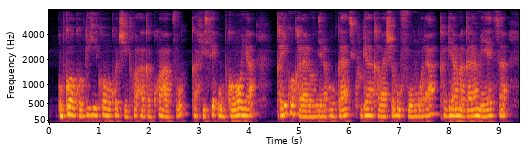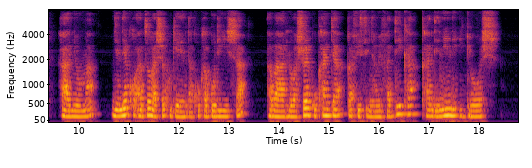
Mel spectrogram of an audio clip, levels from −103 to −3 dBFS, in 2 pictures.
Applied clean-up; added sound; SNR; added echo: none; none; none; reverberation time 0.3 s.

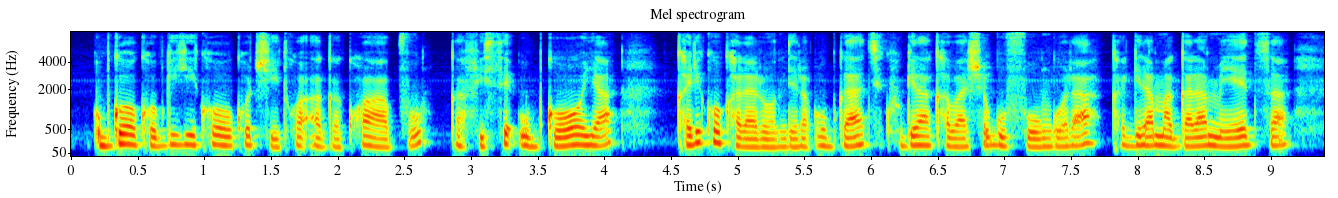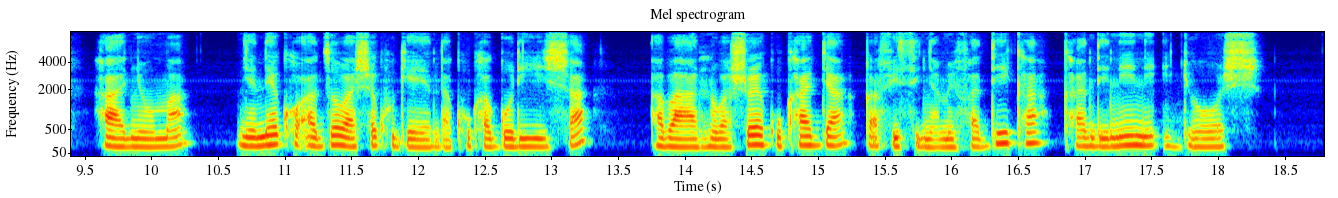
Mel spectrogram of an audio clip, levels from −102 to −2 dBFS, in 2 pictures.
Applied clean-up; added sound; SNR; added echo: none; none; none; none.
